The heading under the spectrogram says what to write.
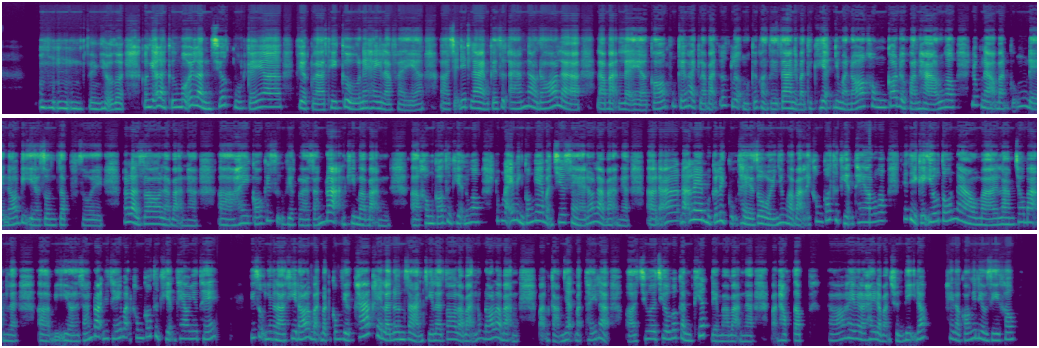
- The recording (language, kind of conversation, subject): Vietnamese, advice, Làm thế nào để ước lượng thời gian làm nhiệm vụ chính xác hơn và tránh bị trễ?
- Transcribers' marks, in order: tapping; in English: "deadline"; other background noise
